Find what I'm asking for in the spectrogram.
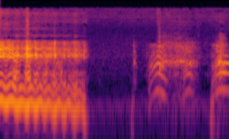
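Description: A horse neighs loudly, a long quavering whinny, followed after a brief pause by two shorter, falling whinnies. No one speaks.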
